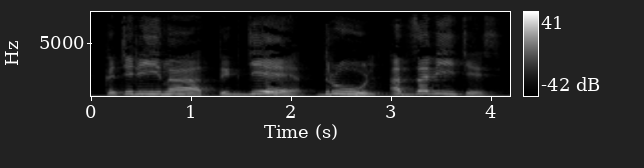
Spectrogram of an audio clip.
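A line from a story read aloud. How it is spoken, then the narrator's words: Prolonged shouting. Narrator (Russian): Так он кричал очень долго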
